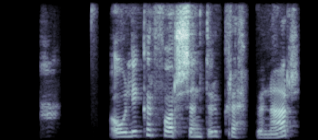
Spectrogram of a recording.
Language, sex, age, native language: Icelandic, female, 30-39, Icelandic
